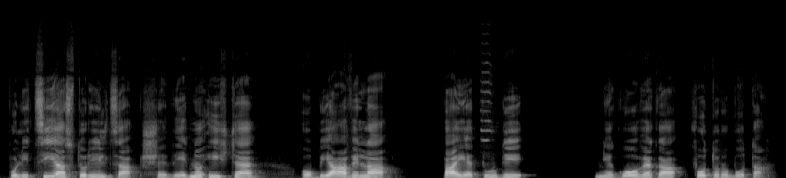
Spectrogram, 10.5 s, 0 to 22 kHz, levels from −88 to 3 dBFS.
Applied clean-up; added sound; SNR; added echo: neural mask model Resemble Enhance denoiser.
